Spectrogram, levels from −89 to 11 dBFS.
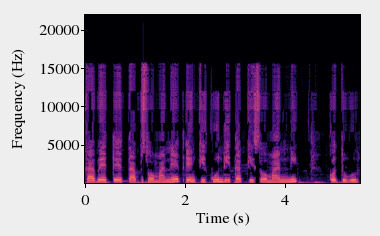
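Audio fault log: throughout, transcoding between lossy codecs: the speech has a layered, doubly processed quality, with watery, swirling smear on consonants sitting under a dull, band-limited top end and a rough, buzzy texture. This is likely two lossy codecs in series, in a way that fits MP3 at around 40 kbit/s followed by Opus at around 16 kbit/s. Opus wastes its small budget re-encoding the MP3's artefacts while adding its own, and the lower high-frequency cut-off of the two remains.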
